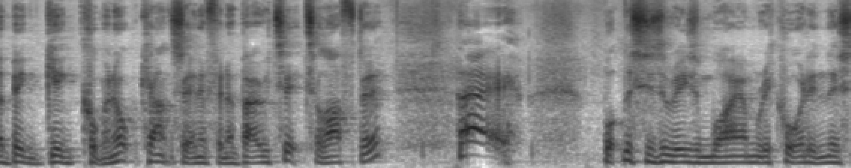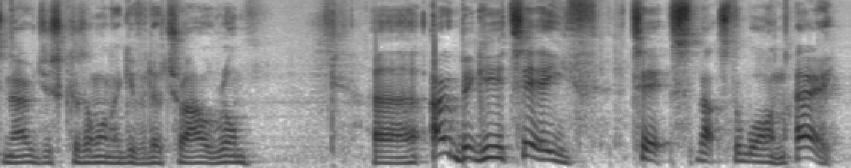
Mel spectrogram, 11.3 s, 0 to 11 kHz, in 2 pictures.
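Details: Vocal tics in an adult man with Tourette syndrome with coprolalia, whose tics reached this degree after age 46; he also has milder tics such as sniffs and humming.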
